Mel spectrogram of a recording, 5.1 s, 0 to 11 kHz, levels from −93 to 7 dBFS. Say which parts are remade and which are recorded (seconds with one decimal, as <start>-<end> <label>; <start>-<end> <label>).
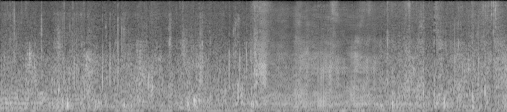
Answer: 0.0-2.6 recorded; 2.6-3.8 remade; 3.8-5.1 recorded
